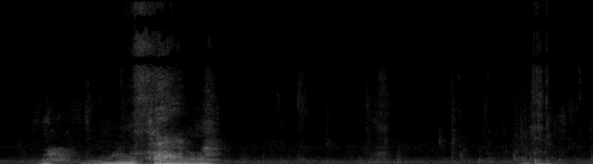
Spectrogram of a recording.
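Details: Two Rottweilers play fighting: a burst of deep, rough growls with snarling rumbles during the first three seconds, then quieter low grumbles and a short final growl.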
